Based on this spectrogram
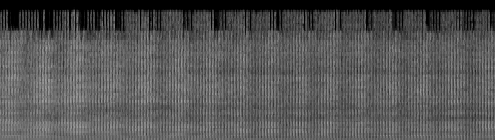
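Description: Loud, even pounding at roughly three beats a second, steady throughout the spin; something in the drum assembly is knocking hard.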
